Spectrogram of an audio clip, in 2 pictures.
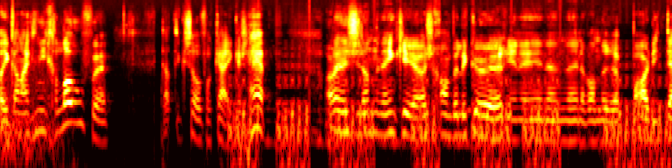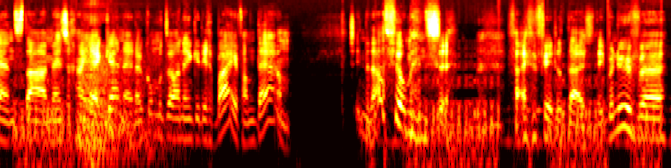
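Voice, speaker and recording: Young male gaming YouTuber, slightly drunk, rambling and goofy, loud noise behind him. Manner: rambling, goofy, swears a lot, sudden high-pitched outbursts. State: tipsy. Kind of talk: tipsy gameplay commentary.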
